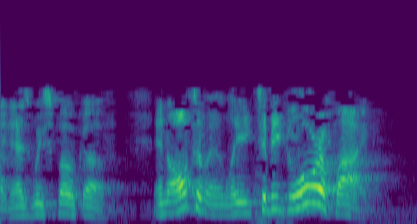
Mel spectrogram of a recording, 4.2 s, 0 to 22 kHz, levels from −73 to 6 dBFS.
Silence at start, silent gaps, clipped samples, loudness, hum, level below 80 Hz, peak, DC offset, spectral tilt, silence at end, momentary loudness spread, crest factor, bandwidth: 0 s; none; under 0.1%; -21 LUFS; none; -66 dBFS; -2 dBFS; under 0.1%; -5.5 dB/octave; 0.45 s; 14 LU; 20 dB; 5.2 kHz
